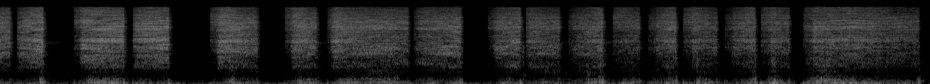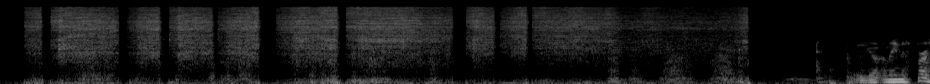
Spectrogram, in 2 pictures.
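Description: An airbrush sprays a light candy paint coat onto an RC car body in a long run of short hissing bursts, close and steady, separated by brief pauses and ending in quieter handling noises.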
